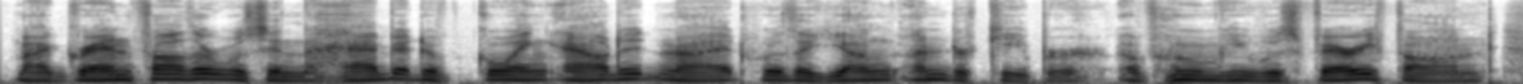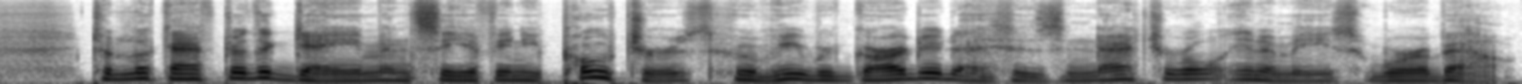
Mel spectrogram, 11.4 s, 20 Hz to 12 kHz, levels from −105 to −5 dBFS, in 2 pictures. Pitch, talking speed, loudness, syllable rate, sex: 135 Hz, 215 wpm, -19 LUFS, 5.4 syllables/s, male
